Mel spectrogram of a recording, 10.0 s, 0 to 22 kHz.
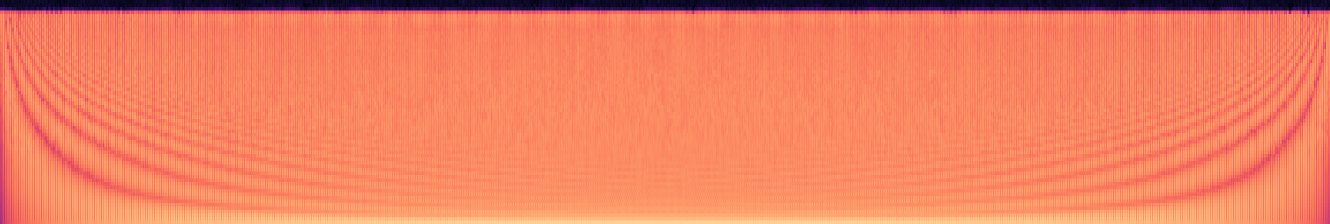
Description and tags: squaresweep1-labchirp
A low-pitched effect that sounds like a single square wave channel performing a PWM cycle. This was actually created by using two operators in LabChirp: Operator 1 is set to "Saw Up" as its waveform while Operator 2 is set to "Saw Down". Because the two opposite-phased waveforms were intersecting, the sound cancels out into silence. This was resolved by modifying the frequency setting to one of the operators.
Created using LabChirp, a program that simulates a 6-operator additive synthesis technology.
